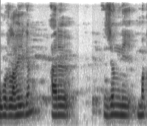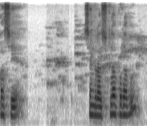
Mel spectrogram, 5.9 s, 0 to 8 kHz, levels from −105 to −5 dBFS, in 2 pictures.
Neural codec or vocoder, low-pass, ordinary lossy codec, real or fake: none; 7.2 kHz; none; real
